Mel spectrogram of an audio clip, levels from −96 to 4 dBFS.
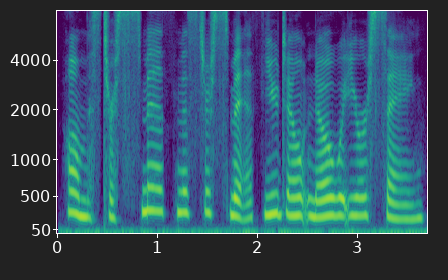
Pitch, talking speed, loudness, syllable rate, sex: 240 Hz, 195 wpm, -17 LUFS, 3.9 syllables/s, female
